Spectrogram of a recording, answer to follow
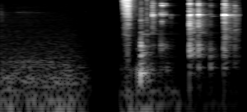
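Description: Glass clinking: several sharp clinks in quick succession with a bright ringing tone, starting about a second in after a moment of dead silence.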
